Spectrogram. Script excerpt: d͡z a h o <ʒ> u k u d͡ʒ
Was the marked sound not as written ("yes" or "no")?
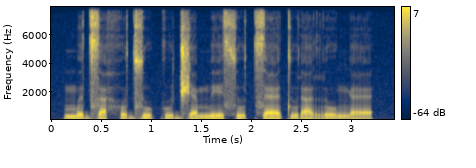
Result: yes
